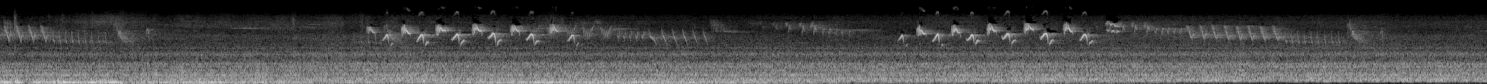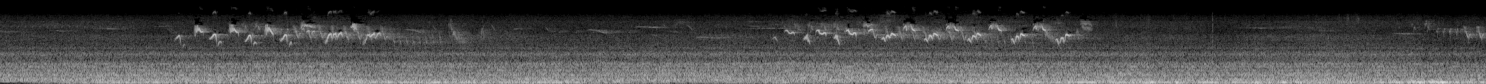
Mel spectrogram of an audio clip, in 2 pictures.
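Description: A songbird singing four short phrases of rapid, high, repeated notes, each about two seconds long, a few seconds apart, over a steady low outdoor rumble.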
